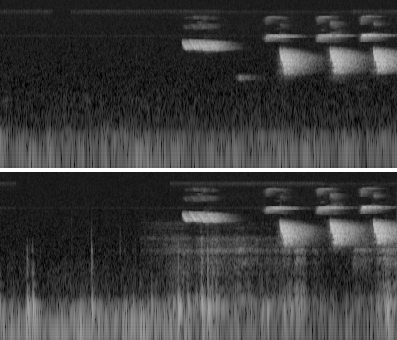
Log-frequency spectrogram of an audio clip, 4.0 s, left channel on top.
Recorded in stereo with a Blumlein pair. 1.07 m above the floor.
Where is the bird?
5° right, 1.2 m.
